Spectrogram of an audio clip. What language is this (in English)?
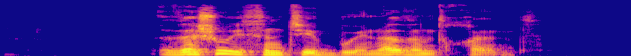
Kabyle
